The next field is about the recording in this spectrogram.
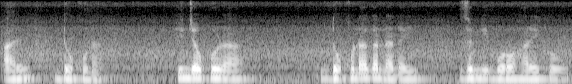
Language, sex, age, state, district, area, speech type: Bodo, male, 18-30, Assam, Chirang, urban, spontaneous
